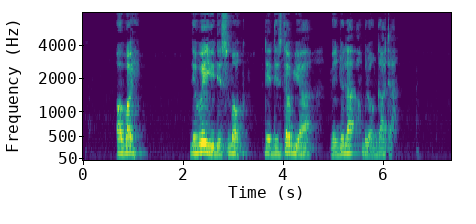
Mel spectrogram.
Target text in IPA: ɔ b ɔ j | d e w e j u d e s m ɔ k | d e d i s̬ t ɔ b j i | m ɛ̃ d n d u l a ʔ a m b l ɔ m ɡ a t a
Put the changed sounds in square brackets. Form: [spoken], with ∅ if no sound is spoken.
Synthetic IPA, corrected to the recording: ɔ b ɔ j | d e w e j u d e s m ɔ k | d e d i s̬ t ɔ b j [a] | m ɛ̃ [∅] n d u l a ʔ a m b l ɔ [ŋ] ɡ a t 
